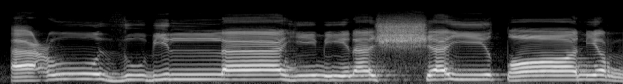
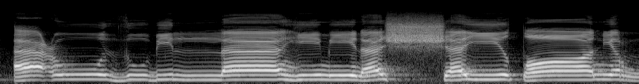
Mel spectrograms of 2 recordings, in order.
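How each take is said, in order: Both takes have the same delivery.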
